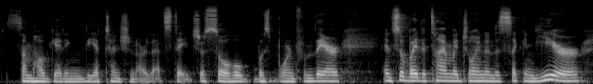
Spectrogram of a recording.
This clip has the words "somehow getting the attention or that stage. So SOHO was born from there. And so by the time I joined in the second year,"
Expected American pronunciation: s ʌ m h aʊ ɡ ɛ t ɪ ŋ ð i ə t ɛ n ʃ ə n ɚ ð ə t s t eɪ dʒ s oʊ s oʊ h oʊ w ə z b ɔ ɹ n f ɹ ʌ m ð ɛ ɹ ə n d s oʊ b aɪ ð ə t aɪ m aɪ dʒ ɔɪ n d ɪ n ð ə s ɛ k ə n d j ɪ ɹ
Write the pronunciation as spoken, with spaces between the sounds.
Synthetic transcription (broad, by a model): s ʌ m h aʊ ɡ ɛ t ɪ ŋ ð i ə t ɛ n ʃ ə n ɚ ð ə t s t eɪ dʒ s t s oʊ h oʊ w ə z b ɔ ɹ n f ɹ ʌ m ð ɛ ɹ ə n s oʊ b aɪ ð ə t aɪ m aɪ dʒ ɔɪ n d ɪ n ð ə s ɛ k ə n d j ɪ ɹ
